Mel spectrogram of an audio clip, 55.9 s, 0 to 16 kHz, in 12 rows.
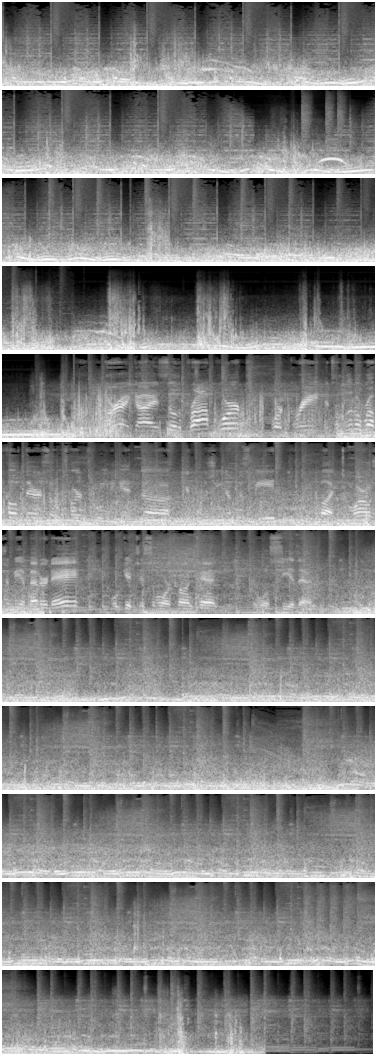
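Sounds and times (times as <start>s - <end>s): jet ski engine running hard: 0.0s - 14.2s, 18.1s - 53.6s
background music: 0.0s - 55.9s.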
